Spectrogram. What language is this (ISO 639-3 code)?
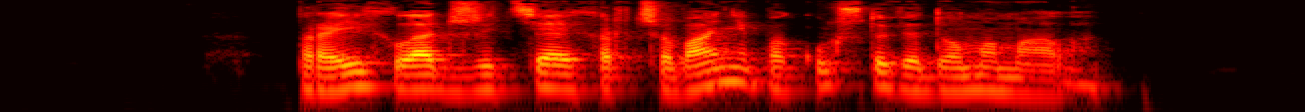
bel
